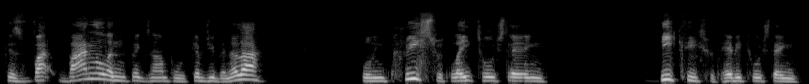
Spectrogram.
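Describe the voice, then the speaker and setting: A man's voice: fairly high pitch, expressive, normal speed, a little mellow, no echo. A middle-aged man hosting a whisky tasting over a video call, chatty and often repeating words as he starts a sentence. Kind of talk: casual online tasting talk.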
